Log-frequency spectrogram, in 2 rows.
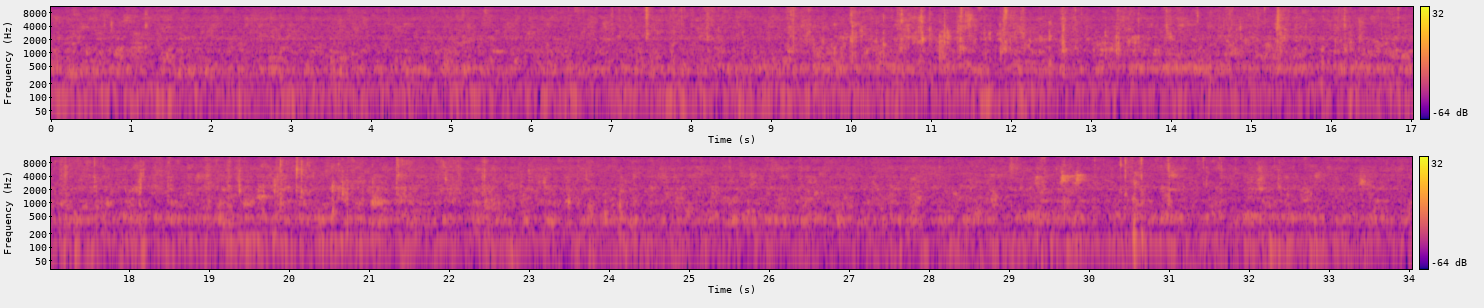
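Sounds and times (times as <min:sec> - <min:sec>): dog chewing: 0:06.3 - 0:26.6, 0:28.6 - 0:33.5.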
